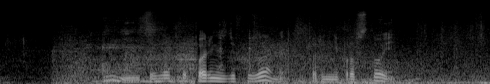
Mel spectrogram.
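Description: A man exclaims with animation close to a microphone.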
